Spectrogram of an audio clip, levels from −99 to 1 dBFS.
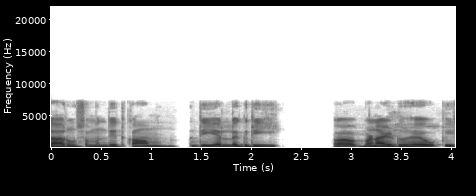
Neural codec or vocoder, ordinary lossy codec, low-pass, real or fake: none; none; 7.2 kHz; real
